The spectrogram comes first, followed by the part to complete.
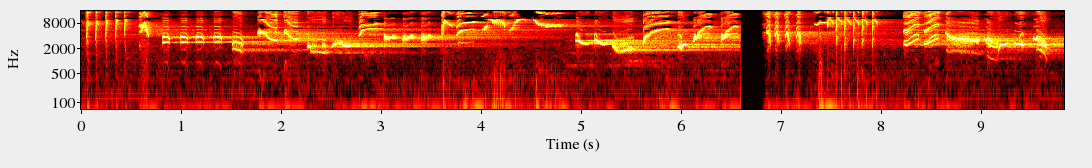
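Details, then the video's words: Orange-headed thrush singing continuously to prompt another thrush to sing: loud, varied phrases of upslurred whistles, quick descending slides and dense clicking trills run almost without pause. One short gap comes near the end, and the background is clean. "PASTIKAN ANIS KEMBANG AKAN GACOR BILA MENDENGAR INI, PANCINGAN PUNGLOR BIAR BUNYI"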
